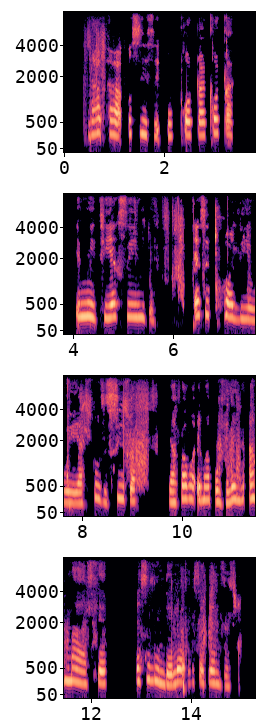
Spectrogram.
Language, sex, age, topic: North Ndebele, male, 25-35, health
